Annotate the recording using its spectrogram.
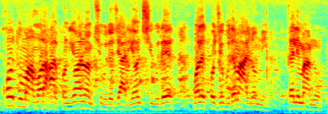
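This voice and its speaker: A man telling jokes as a stand-up comedian, thanking the audience quickly between jokes and acting out characters with sudden jumps in pitch. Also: a crowd in the background. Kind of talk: stand-up joke telling with put-on voices.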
